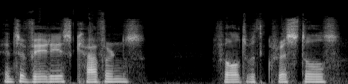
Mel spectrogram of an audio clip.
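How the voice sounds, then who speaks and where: A man narrating a guided meditation in a soothing, measured manner, leaving long pauses between short phrases. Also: medium pitch, completely flat delivery, sharp tone, no room sound.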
